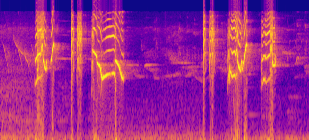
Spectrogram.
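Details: Female white-rumped shama calling other shamas to sing; short bursts of sharp, sweeping whistled and squeaky notes in two groups separated by a brief pause.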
